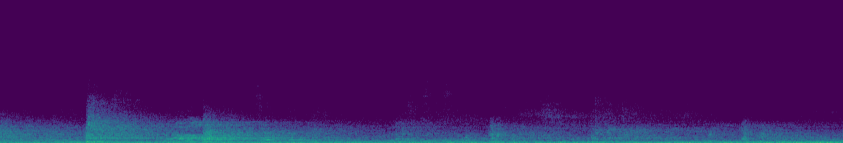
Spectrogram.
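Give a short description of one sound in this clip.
Rackets hit a ball with sharp pops in a large echoing hall.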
